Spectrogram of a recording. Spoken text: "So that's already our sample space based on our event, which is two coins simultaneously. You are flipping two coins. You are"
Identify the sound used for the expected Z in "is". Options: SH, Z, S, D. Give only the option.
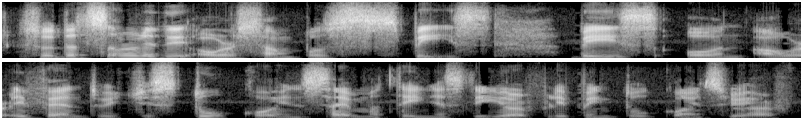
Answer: S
